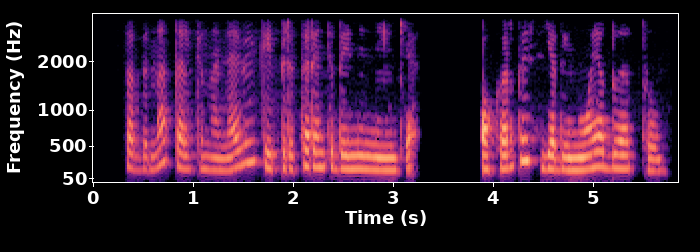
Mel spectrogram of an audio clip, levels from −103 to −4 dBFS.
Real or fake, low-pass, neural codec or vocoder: real; 3.6 kHz; none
